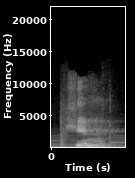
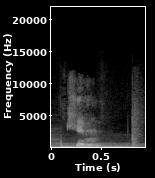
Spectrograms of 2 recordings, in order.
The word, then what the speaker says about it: Kim: Kim ini kalau kita kan Kim bacanya ya, tapi yang betul sebetulnya adalah Kim. Agak G. Kim.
